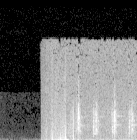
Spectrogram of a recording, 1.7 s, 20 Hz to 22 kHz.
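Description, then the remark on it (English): A ticking bomb in a 1973 Batman and Robin public service announcement counts off steady, evenly spaced mechanical ticks, about five per second, clear, after a moment of silence, with a faint low rumble underneath. “A ticking bomb means trouble for Batman and Robin.”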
